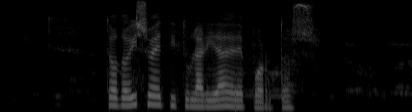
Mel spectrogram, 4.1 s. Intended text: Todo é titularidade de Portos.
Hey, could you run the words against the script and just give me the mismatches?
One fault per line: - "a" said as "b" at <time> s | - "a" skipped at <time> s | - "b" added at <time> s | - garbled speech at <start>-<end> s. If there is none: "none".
- "iso" added at 1.4 s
